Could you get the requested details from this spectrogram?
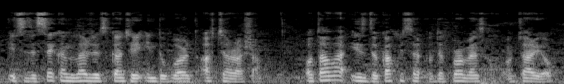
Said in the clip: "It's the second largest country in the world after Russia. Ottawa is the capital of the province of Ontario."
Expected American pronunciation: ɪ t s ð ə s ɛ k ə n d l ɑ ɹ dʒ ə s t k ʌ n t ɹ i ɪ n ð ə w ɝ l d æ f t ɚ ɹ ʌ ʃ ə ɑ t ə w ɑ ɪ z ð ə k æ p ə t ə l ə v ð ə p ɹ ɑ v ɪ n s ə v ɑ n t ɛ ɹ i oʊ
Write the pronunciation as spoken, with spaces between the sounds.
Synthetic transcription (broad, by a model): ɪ t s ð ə s ɛ k ə n d l ɑ ɹ dʒ ə s t k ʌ n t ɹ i ɪ n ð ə w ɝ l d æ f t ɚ ɹ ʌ ʃ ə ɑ t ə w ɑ ɪ z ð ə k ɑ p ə s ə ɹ ə v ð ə p ɹ ɑ v ɪ n s ə v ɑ n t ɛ ɹ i oʊ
